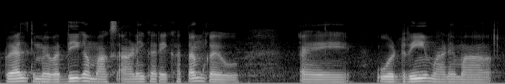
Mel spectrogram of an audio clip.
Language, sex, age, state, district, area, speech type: Sindhi, male, 18-30, Gujarat, Surat, urban, spontaneous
